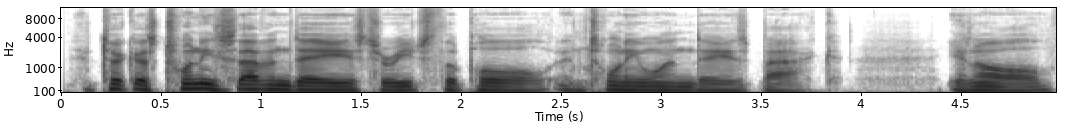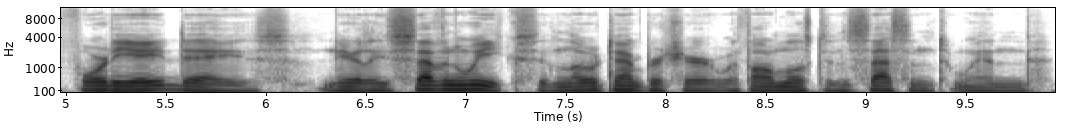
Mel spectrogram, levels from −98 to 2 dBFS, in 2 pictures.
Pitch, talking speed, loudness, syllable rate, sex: 110 Hz, 170 wpm, -18 LUFS, 4.9 syllables/s, male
